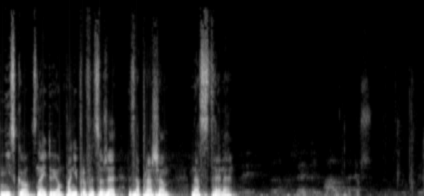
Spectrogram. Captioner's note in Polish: oklaski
